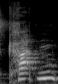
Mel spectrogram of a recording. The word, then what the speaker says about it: cotton: was written in Britain or I've gotten this cotton curtain in Manhattan so the way to pronounce this sound is by not releasing the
